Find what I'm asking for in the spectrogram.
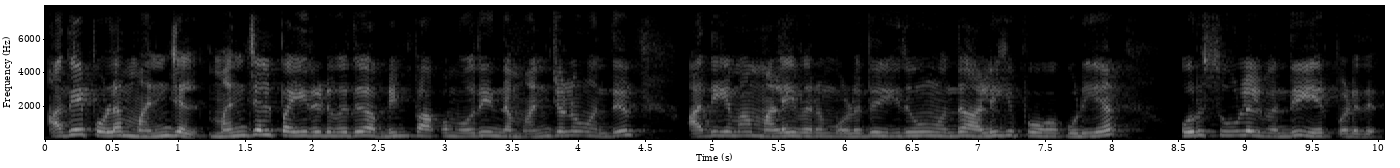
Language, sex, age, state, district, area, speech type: Tamil, female, 30-45, Tamil Nadu, Salem, urban, spontaneous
